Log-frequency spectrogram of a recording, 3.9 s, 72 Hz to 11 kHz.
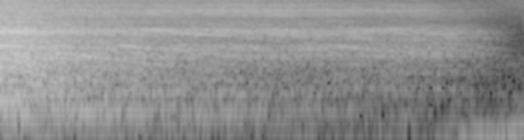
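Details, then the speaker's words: Hoover S2095 Quick Broom II mains-powered bagless stick vacuum, brand new, after picking up rolled oats. High, smooth motor whine winding steadily down with no rattle or grinding. Picked all the oats up: normal running. "it's picked all those rolled oats up, so it's not done a bad job. It'll be all right for quick cleanups."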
